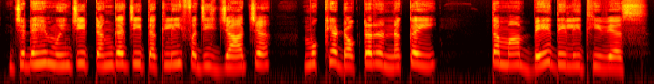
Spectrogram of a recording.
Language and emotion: Sindhi, sad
